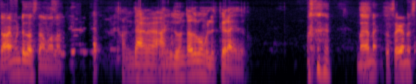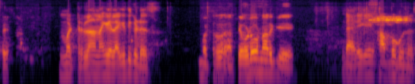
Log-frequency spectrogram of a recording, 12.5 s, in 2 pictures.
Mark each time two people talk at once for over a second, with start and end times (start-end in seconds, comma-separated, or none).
none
